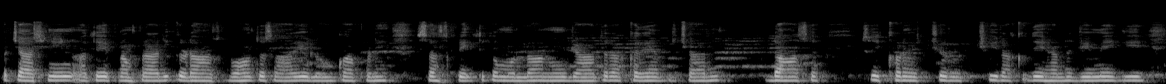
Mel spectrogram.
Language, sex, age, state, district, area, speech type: Punjabi, male, 30-45, Punjab, Barnala, rural, spontaneous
